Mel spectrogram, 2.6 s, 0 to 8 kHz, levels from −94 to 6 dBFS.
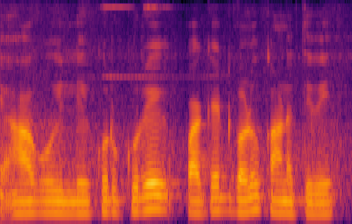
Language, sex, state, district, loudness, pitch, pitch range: Kannada, female, Karnataka, Bidar, -18 LUFS, 110 Hz, 105-125 Hz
